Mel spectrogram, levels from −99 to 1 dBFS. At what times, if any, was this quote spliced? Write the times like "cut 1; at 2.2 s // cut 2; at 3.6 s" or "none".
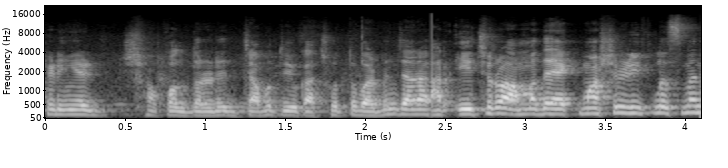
cut 1; at 2.5 s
